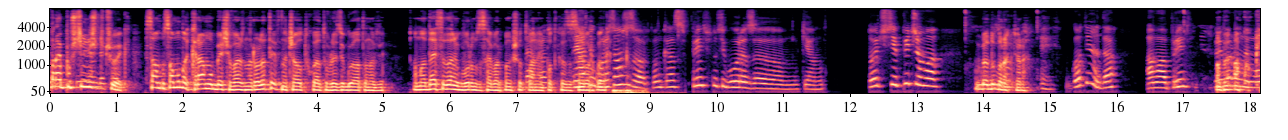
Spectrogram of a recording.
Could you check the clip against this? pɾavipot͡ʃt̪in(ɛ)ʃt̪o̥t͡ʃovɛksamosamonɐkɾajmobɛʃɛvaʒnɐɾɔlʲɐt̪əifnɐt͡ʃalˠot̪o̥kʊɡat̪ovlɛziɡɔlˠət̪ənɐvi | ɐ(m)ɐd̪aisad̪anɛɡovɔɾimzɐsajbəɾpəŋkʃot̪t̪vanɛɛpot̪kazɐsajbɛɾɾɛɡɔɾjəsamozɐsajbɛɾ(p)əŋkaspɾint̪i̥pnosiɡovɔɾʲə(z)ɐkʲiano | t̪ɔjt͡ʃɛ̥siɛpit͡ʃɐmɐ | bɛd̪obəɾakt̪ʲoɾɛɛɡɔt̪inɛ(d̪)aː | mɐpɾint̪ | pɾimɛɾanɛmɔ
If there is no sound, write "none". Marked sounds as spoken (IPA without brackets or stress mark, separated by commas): i, m, p, z, d̪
